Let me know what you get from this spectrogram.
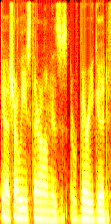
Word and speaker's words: Charlize: Well, that's our review of The Old Guard, the Charlize Theron movie.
